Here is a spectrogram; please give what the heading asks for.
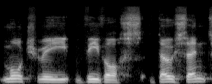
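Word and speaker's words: Mortui Vivos Docent: I mean, I don't speak Latin myself either, but I guess it would be something like mortui, vivos, docent.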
